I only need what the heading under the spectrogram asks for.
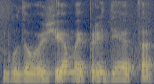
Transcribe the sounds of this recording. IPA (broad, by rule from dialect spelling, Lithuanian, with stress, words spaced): ˈbuːdɐʋoː ˈʒʲiɛmɐɪ pʲrʲɪˈdʲeːtɐ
